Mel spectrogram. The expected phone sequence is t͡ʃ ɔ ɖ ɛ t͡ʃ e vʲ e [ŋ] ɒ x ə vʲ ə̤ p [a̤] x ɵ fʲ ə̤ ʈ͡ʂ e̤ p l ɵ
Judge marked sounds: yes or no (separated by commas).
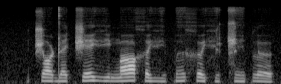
yes, no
